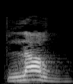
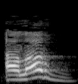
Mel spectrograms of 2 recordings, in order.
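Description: First: The word begins directly with the L sound. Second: The word begins with a vowel before the L. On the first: "حذف همز الوصل" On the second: "يأثبت همزة الوصل"

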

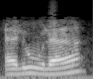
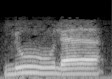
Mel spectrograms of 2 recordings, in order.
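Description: First: The word starts with a glottal stop before L. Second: The word starts directly with an L sound. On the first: The original spelling with the hamza is kept. "إذا أثبتنا الهمزة على الأصل وعلى الرسم نقول الأولى" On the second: The added hamza is dropped because the L now has a vowel. "إذا لم نأتي بهذه الهمزة ... فنقول لولا"

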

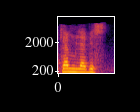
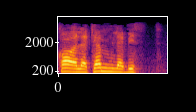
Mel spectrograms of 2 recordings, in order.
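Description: First: The verb's middle consonant is an s sound. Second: The verb's middle consonant is a th sound. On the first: The speaker calls it wrong. "قلبه الثاء سينا" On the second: The speaker calls it right. "كما في قوله"

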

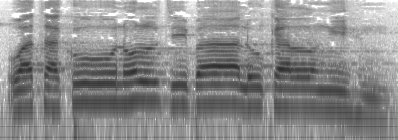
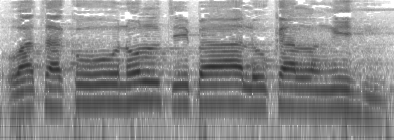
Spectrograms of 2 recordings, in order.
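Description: No difference in how they are said.

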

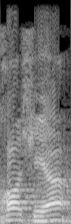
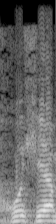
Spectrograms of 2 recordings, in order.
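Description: First: The first vowel is an 'a' sound. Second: The first vowel is an 'u' sound. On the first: He himself feared the grave would become a place of worship. "Kalau dibaca dengan khashya" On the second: Others feared the grave would become a place of worship. "kalau dibaca khushya"

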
